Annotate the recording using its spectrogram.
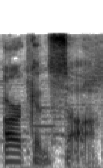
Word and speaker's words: Arkansas: But it's absolutely certain that the name as pronounced by the Indians was the name as if pronounced by our language, Arkansas, according to the publication of Arkansas Historical Association. The S on the end is simply a French addition, then a silent, and a silent one at that.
